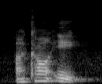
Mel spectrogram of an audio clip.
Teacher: The T is not elided unless the speaker goes a step further and does a glottal stop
